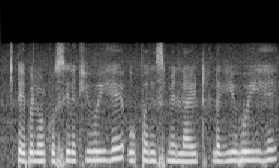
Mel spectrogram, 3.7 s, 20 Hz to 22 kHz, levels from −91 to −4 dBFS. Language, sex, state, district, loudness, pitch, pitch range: Hindi, female, Chhattisgarh, Sukma, -16 LUFS, 200 Hz, 195-210 Hz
